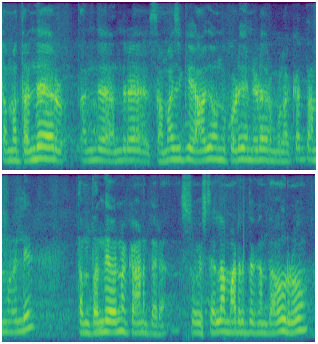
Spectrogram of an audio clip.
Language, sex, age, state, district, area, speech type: Kannada, male, 18-30, Karnataka, Bellary, rural, spontaneous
